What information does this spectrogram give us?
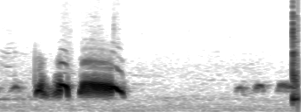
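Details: Spotted dove used as a decoy, calling to draw in wild doves. A short throaty burst runs into a long burred hoot that falls at the close, followed by silence, soft notes and a sharp click at the end.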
